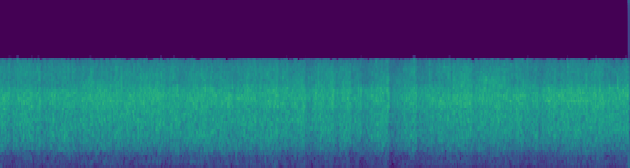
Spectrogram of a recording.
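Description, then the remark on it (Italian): Sustained applause from an audience for the young people, a dense, steady wash of many hands clapping at an even loudness throughout, with no voices standing out. “Facciamo un applauso ai nostri ragazzi.”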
